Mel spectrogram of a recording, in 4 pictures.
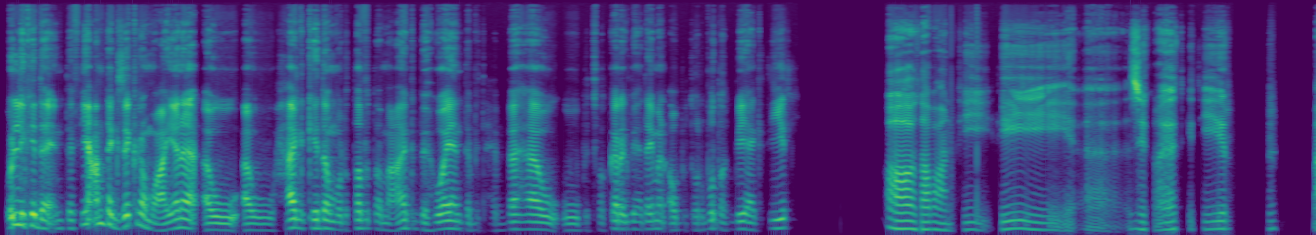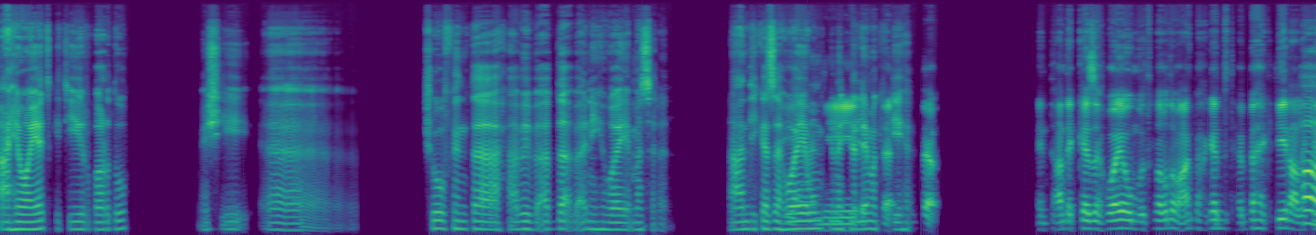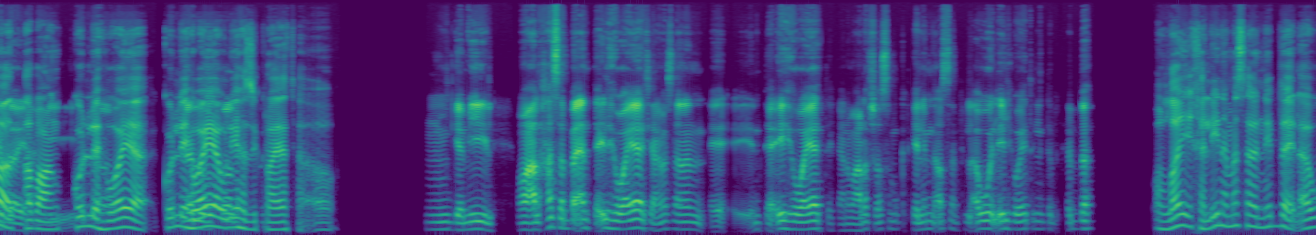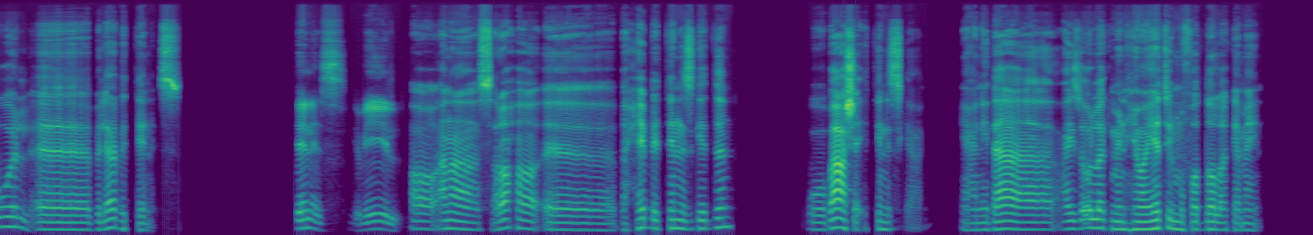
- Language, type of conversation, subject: Arabic, podcast, إيه أحلى ذكرى عندك مرتبطة بهواية بتحبّها؟
- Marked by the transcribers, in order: tapping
